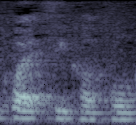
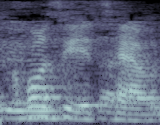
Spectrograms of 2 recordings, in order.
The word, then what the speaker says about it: Quetzalcoatl: Say his name. Quetzalcoatl. Quetzalcoatl. Quetzalcoatl. You used to say Quasi-Atel, didn't you? I used to call him Quasi-Atel.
